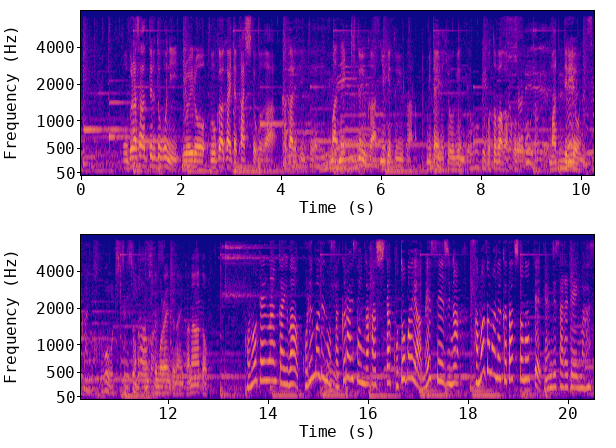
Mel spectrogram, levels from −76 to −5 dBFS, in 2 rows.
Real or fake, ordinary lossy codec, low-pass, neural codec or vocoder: real; MP3, 64 kbps; 7.2 kHz; none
